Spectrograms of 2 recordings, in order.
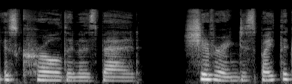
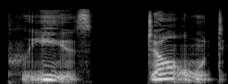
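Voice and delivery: a hint of sick hoarseness, pleading; hoarse; 3 semitones higher than usual. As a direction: beg weakly through a sore throat. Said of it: "he says hoarsely".

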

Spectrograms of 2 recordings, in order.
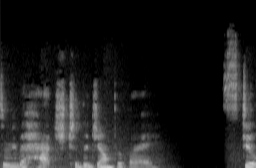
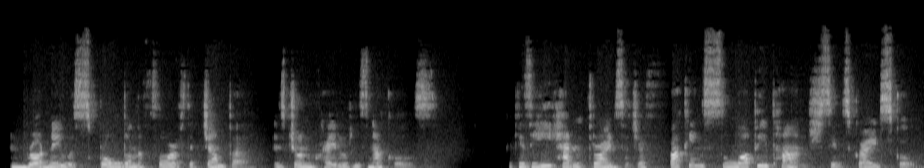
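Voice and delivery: usual speaking voice

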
